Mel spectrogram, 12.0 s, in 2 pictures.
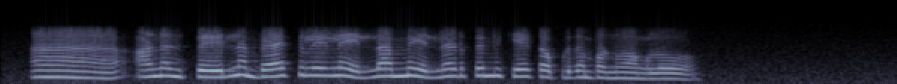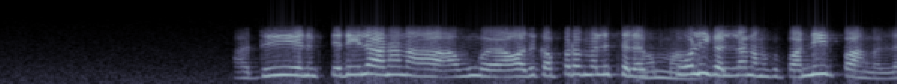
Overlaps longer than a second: none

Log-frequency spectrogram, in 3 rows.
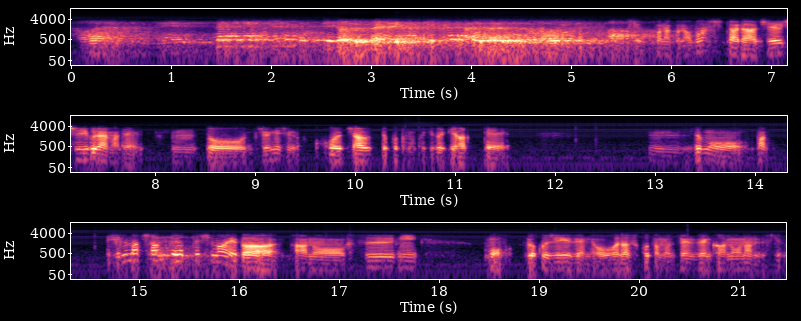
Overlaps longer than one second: present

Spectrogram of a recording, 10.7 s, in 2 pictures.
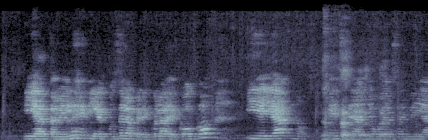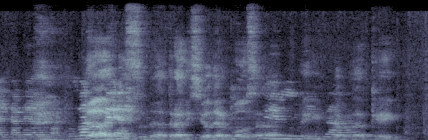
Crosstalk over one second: present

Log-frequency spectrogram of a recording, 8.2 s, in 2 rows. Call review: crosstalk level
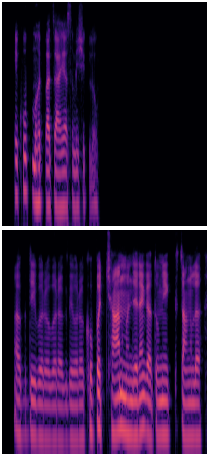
none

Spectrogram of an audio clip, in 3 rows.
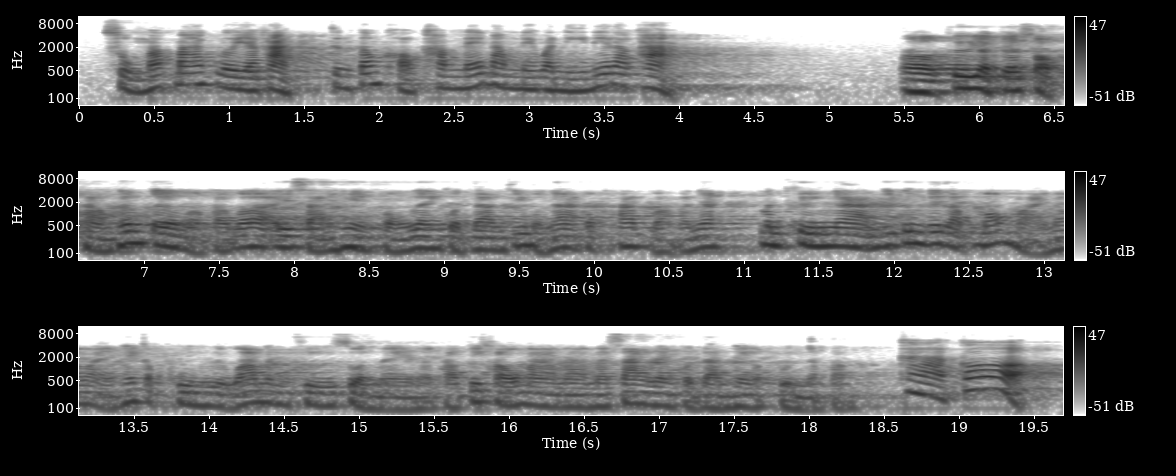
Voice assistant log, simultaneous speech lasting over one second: none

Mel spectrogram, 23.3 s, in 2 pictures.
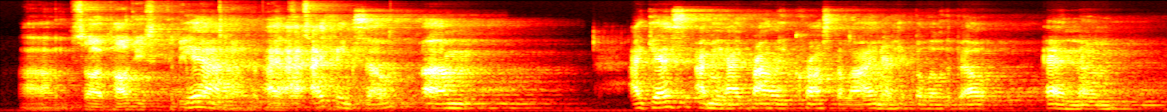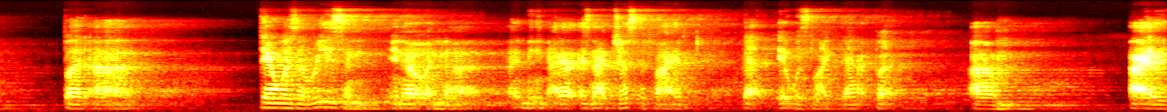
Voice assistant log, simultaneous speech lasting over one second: present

